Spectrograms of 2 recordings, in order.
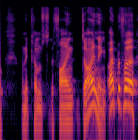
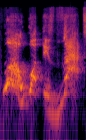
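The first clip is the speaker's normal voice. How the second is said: mock king's shout; 4 dB louder, much slower than usual. Xerxes opens the gift box.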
